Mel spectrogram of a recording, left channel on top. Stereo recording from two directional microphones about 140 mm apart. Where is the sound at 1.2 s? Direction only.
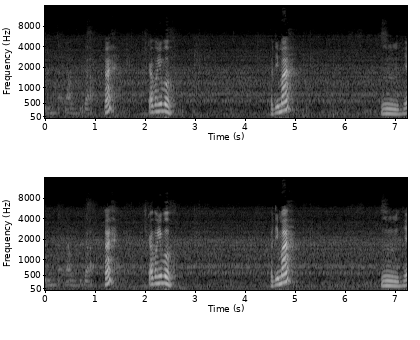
15° right (ahead or behind).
